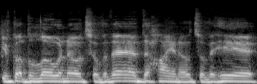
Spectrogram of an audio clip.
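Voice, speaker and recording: This is a man's voice, pitched in the middle range. There is noticeable noise in the background. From Brazil. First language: Portuguese. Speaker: musician. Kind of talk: casual interview chat. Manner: halting, many repeated words.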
